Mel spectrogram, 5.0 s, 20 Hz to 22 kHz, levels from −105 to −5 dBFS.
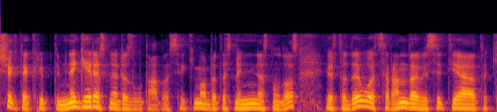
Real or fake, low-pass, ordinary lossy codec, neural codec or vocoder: real; 7.2 kHz; AAC, 64 kbps; none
